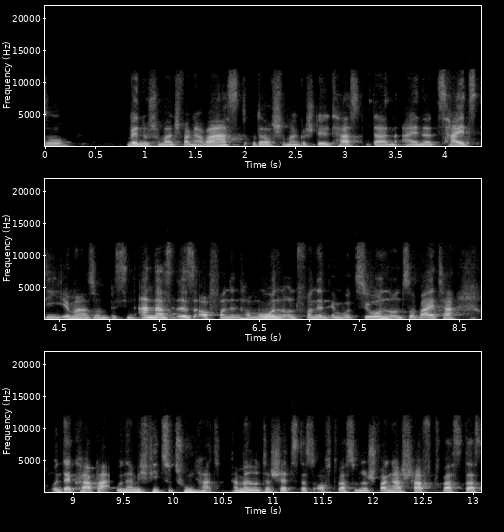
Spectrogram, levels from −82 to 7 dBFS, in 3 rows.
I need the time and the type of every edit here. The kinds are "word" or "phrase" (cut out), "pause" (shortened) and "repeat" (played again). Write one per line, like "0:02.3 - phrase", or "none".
0:03.2 - phrase
0:09.4 - word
